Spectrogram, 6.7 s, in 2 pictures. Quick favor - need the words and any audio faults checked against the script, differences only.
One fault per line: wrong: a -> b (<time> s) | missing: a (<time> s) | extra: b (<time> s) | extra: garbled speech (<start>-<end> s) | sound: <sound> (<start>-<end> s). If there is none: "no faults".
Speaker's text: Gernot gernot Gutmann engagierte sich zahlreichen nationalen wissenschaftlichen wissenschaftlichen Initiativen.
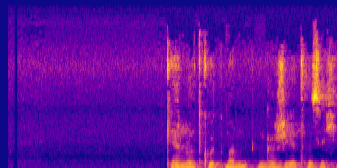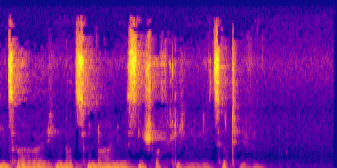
missing: gernot (2.0 s)
extra: in (3.4 s)
missing: wissenschaftlichen (5.3 s)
